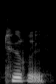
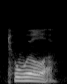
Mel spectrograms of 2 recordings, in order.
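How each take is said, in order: First: The name is said as spelled, as Tulu. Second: The name is said the local way, as Tooele. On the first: The speaker calls it wrong. "instead of Tulu" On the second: The speaker calls it right. "it's pronounced Tooele"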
